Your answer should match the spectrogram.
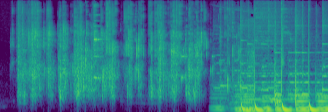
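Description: Crinkling and crackling of a small plastic packet being cut and torn open by hand, in quick irregular bursts. From about four seconds in, background music with a steady beat and heavy bass takes over.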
